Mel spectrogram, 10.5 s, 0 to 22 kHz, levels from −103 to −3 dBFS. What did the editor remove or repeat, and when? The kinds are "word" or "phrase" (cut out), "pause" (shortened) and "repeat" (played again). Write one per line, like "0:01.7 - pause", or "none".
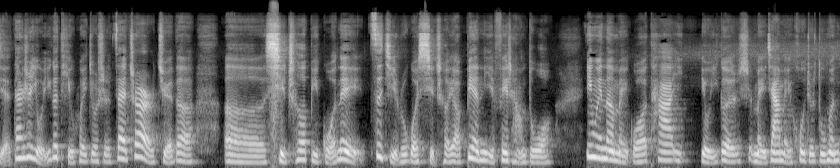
none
